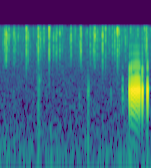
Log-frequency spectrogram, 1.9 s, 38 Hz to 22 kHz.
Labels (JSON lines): {"label": "biophony, knock croak", "recorder": "SoundTrap 300"}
